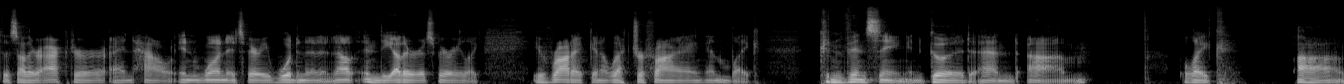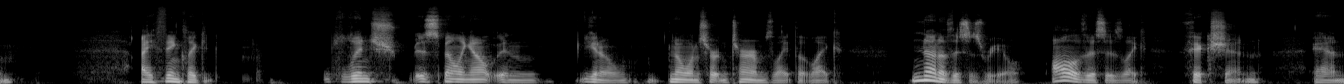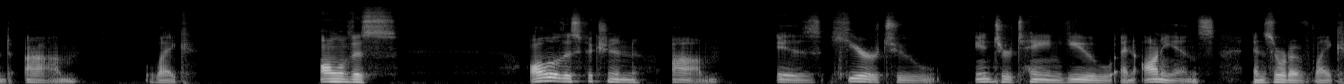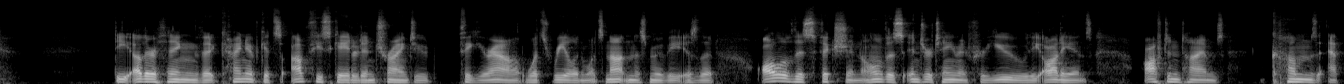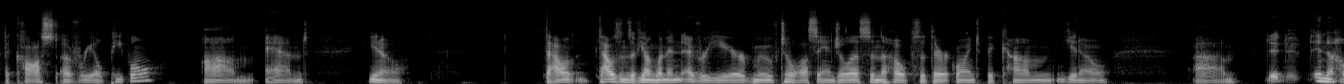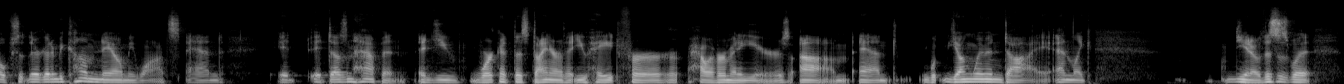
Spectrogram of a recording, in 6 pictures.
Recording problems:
uneven, jittery; strongly; from 8 s to 1:17

